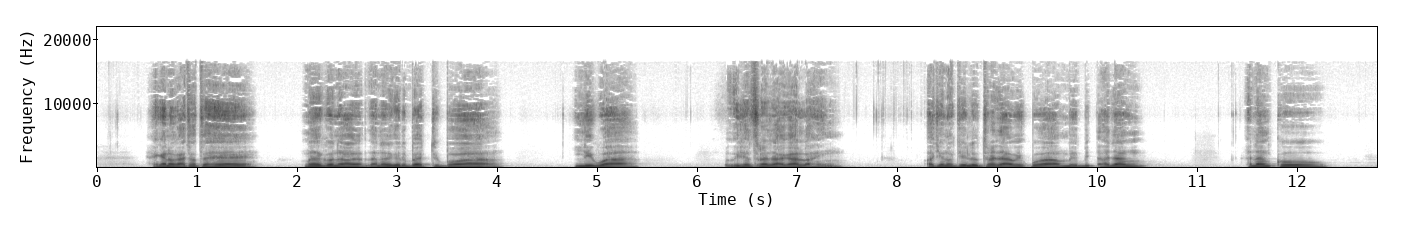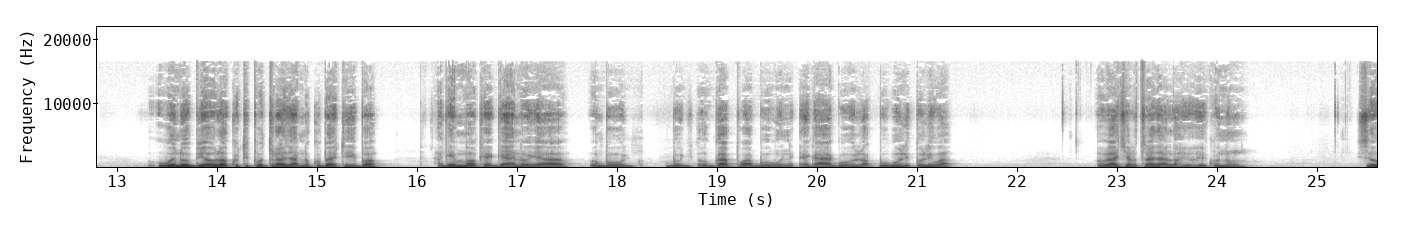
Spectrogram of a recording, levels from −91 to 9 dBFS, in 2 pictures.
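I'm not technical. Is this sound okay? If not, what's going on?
Yes, nothing in this recording points to a technical fault at any point.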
